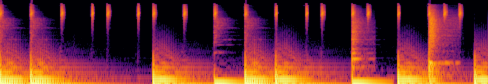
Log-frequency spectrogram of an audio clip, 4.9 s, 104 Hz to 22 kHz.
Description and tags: Drumloop A new age starts kick+hihat fill - 2 bar - 98 BPM (no swing)
drum-loop, break, beat, breakbeat, groovy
